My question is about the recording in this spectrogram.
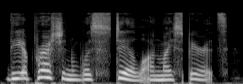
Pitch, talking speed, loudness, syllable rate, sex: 235 Hz, 170 wpm, -17 LUFS, 4.5 syllables/s, female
